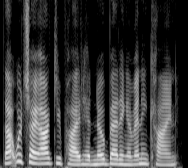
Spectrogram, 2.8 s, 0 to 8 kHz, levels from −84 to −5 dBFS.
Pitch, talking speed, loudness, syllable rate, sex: 220 Hz, 210 wpm, -18 LUFS, 5.4 syllables/s, female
